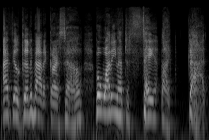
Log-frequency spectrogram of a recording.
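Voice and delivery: high mock-earnest objection; Rinna. Rinna objecting to Garcelle's wording, high mock protest. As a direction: push it high, in mock dismay. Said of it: "And then Rinna goes".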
